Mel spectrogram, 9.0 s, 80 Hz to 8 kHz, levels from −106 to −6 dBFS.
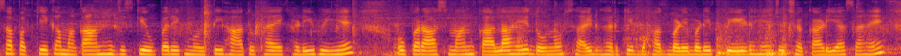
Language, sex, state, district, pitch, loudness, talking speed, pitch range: Hindi, female, Bihar, Kishanganj, 190 Hz, -24 LUFS, 195 wpm, 185-200 Hz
